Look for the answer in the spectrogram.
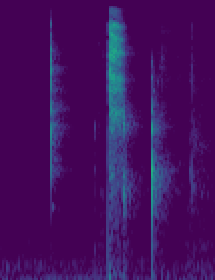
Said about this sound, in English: Oh, it was a two parter. It was a two parter. We had a little pop fizz and then we had the crack. It had season one and then season two of the beer.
